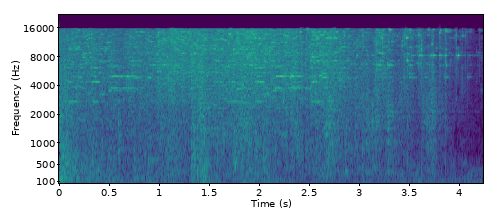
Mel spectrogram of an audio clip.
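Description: A glass panel shattering under a falling man, with a dense shower of shards tinkling and scattering down that thins out near the end.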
